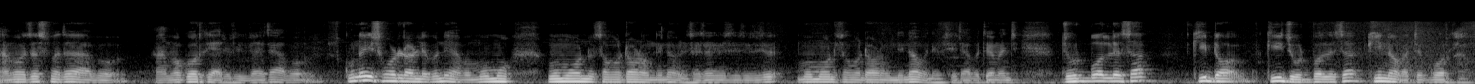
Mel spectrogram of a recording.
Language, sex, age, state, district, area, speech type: Nepali, male, 18-30, West Bengal, Darjeeling, rural, spontaneous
